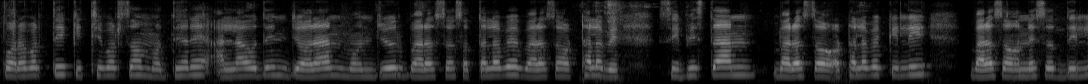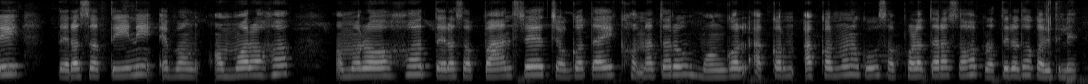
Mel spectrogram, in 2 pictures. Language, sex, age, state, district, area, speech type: Odia, female, 18-30, Odisha, Kendujhar, urban, read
